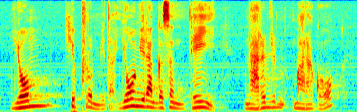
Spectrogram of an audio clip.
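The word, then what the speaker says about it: Kippur: 권사님이 히브리어로 뭐라 그랬죠요 키푸르 이걸 이제 미국 사람들이 영어식으로 발음하니요 키퍼 이렇게 발음하는데 원래는요 키푸르 용이란 것은 데이 나를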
